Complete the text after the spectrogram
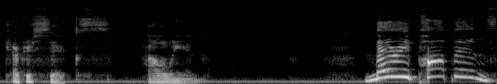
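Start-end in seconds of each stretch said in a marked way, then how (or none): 3.6-5.0 high, slow call across the park. A narrator's reading. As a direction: call after her, drawn out. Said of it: "called Michael".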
